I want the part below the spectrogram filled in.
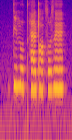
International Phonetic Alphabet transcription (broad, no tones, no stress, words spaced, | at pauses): tin̪ʊː t̪ʰæʈɑ̃ sˤu zɛ̃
